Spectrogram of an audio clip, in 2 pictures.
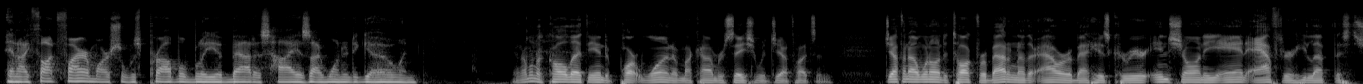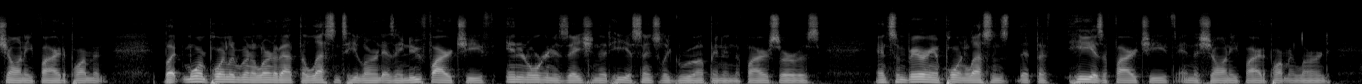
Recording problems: uneven, jittery; strongly; from 1.5 to 23 s

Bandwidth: 15 kHz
